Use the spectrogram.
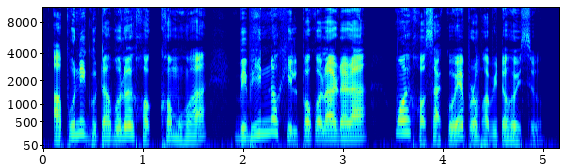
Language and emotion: Assamese, happy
